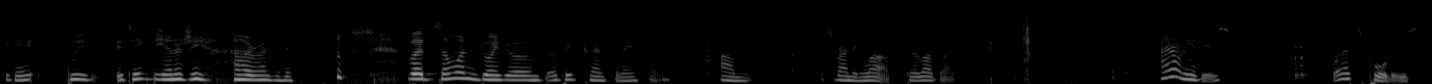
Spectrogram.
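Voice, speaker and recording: A woman from the American South giving an intuitive tarot reading to viewers. She gives earnest advice, repeats phrases for emphasis and laughs softly. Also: medium pitch, measured pace, pauses often, a little hiss or hum. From Southern United States. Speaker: tarot reader.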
